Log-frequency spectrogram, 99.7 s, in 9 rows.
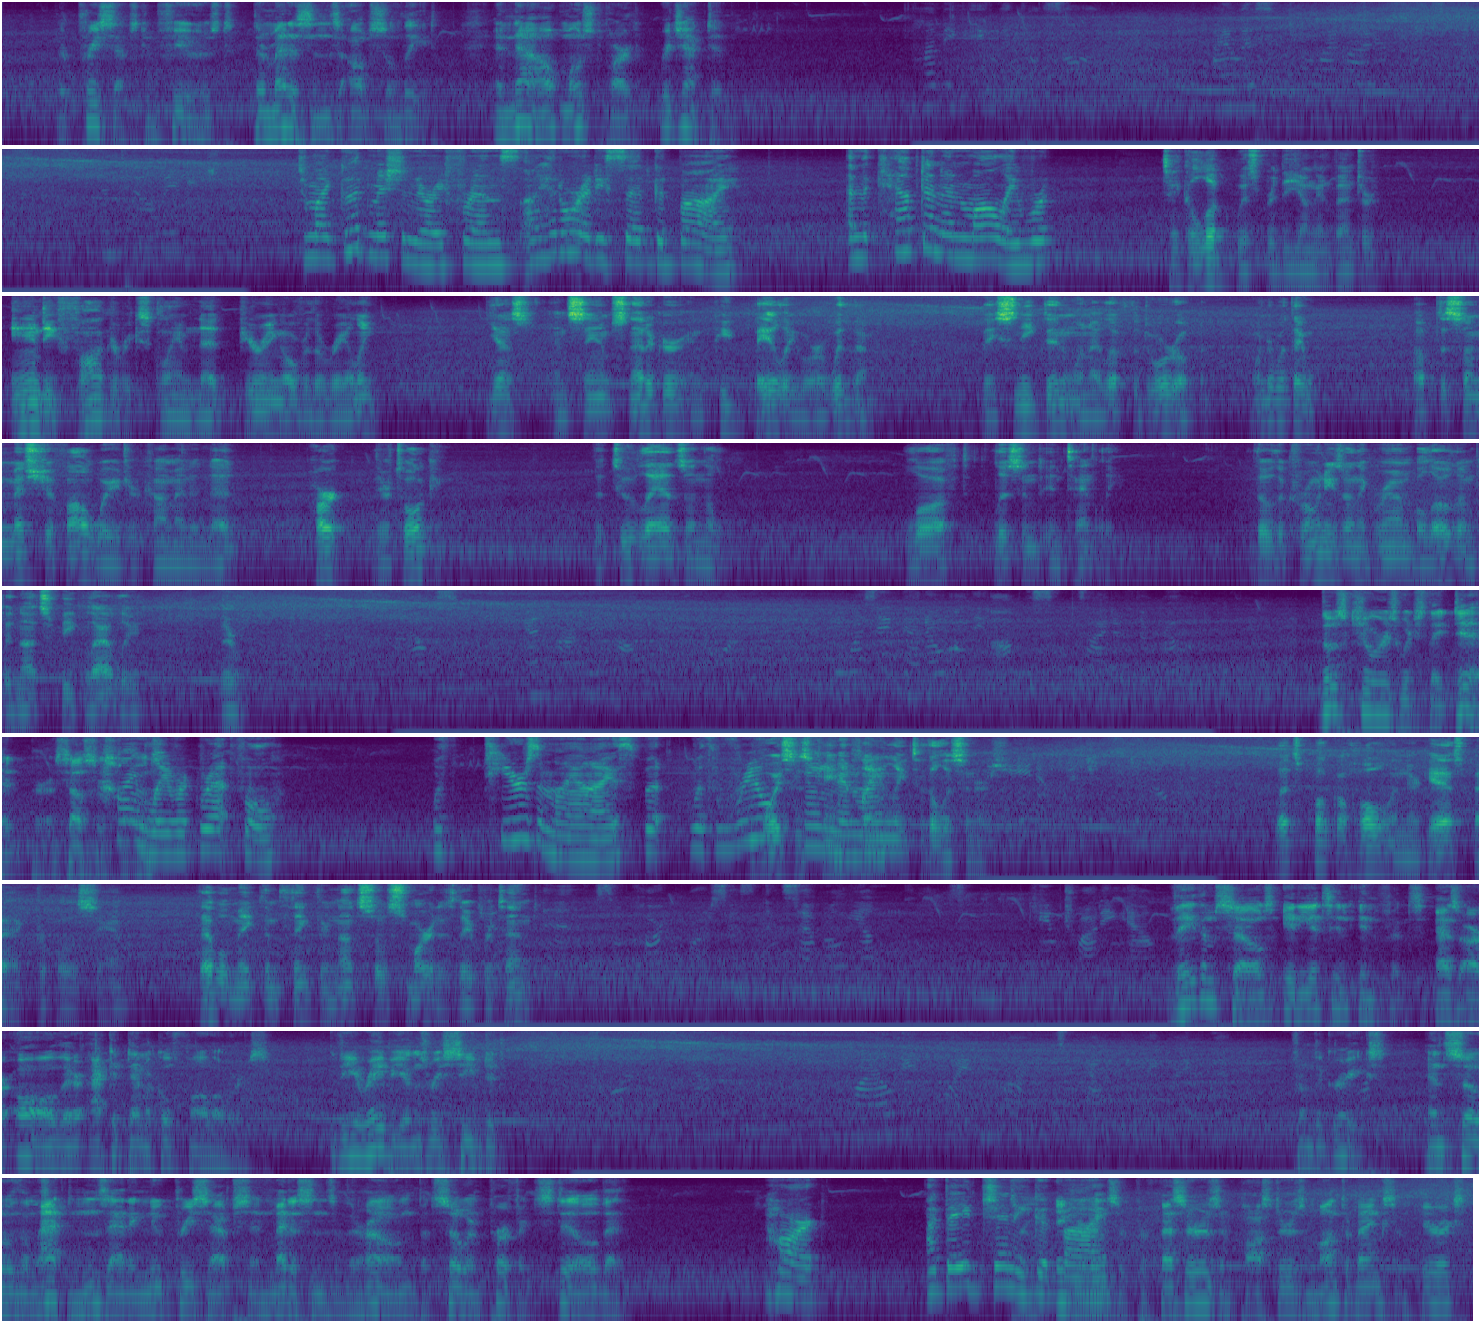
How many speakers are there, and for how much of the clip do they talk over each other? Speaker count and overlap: four, about 5%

